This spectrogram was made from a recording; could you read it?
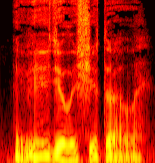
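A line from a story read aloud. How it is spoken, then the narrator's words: Grumbled. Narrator (Russian): буркнул Багратион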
